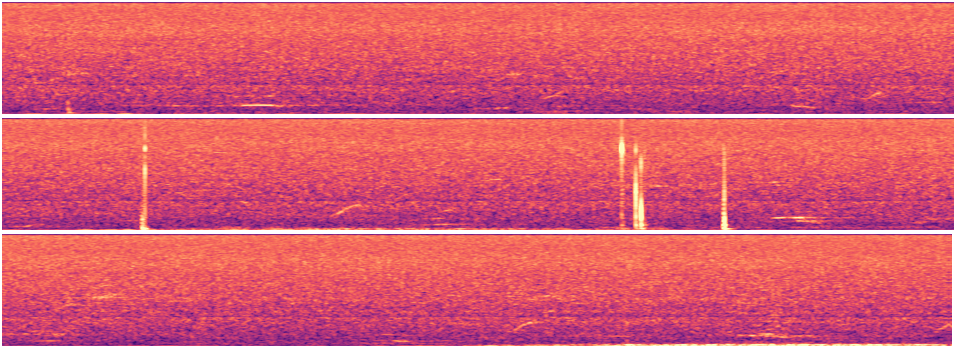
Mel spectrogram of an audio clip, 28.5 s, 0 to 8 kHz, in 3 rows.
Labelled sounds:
20.0	20.3	humpback whale, 1.3 to 1.5 kHz

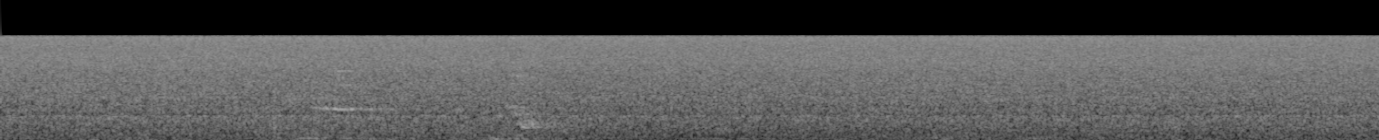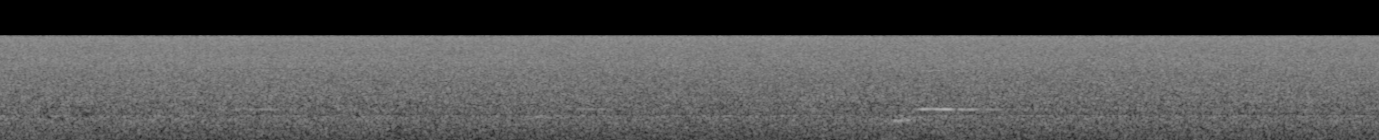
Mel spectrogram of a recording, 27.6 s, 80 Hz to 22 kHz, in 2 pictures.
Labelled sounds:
3.1	3.6	humpback whale, 0.90 to 1.0 kHz
22.9	23.3	humpback whale, 0.90 to 1.1 kHz

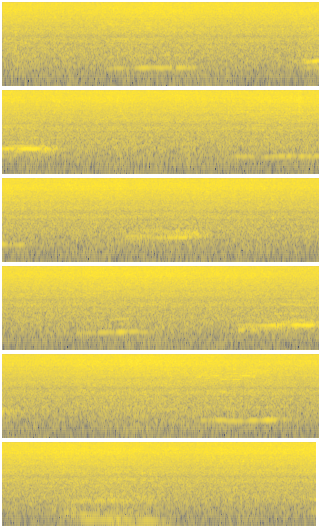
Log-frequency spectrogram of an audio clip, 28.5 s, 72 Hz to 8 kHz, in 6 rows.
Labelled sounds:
22.8	23.1	humpback whale, 2.9 to 3.2 kHz

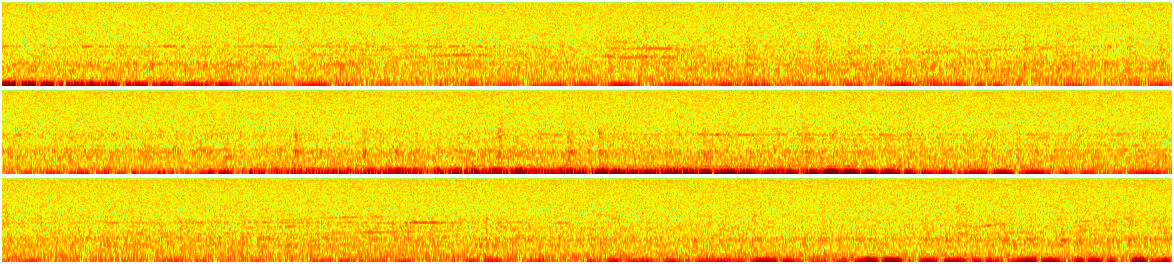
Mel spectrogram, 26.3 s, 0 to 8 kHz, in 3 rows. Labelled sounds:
3.0	3.6	humpback whale, 0.96 to 1.1 kHz
4.6	5.1	humpback whale, 0.93 to 1.5 kHz
7.3	7.6	humpback whale, 1.3 to 1.4 kHz
19.9	20.8	humpback whale, 0.96 to 2.0 kHz
24.8	25.1	humpback whale, 1.2 to 1.5 kHz

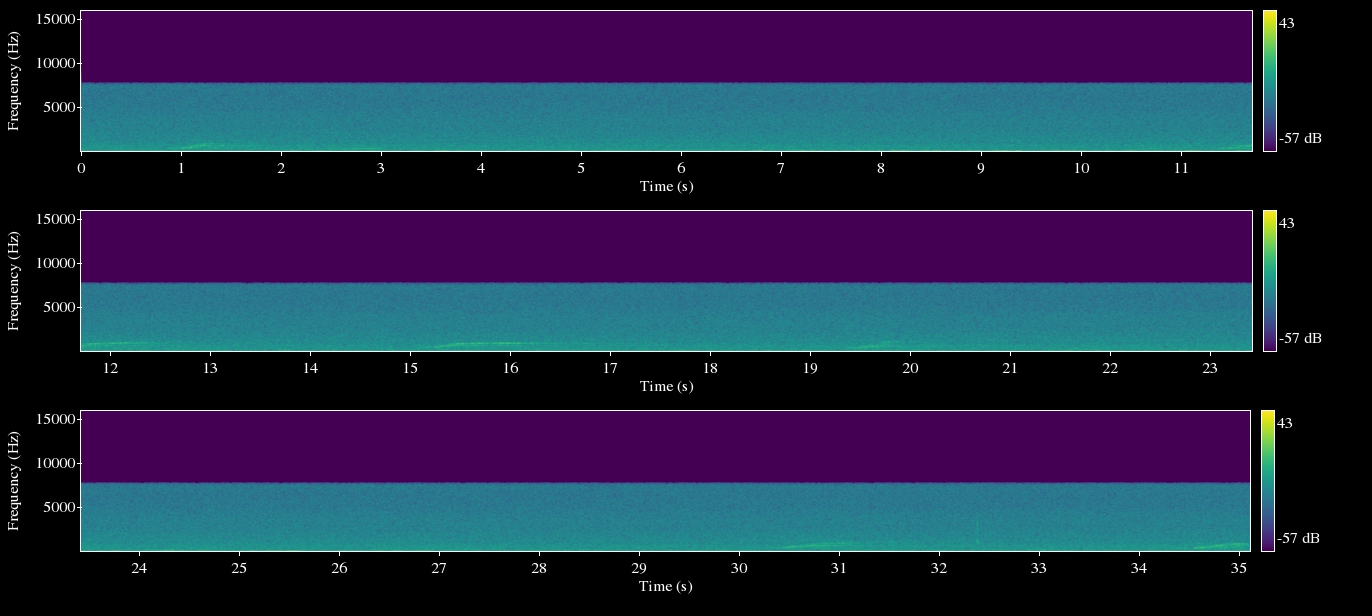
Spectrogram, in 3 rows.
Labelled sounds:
11.7	12.4	humpback whale, 0.80 to 1.1 kHz
15.4	16.2	humpback whale, 0.80 to 0.99 kHz
30.7	31.2	humpback whale, 0.80 to 0.99 kHz
34.8	35.1	humpback whale, 0.80 to 0.93 kHz

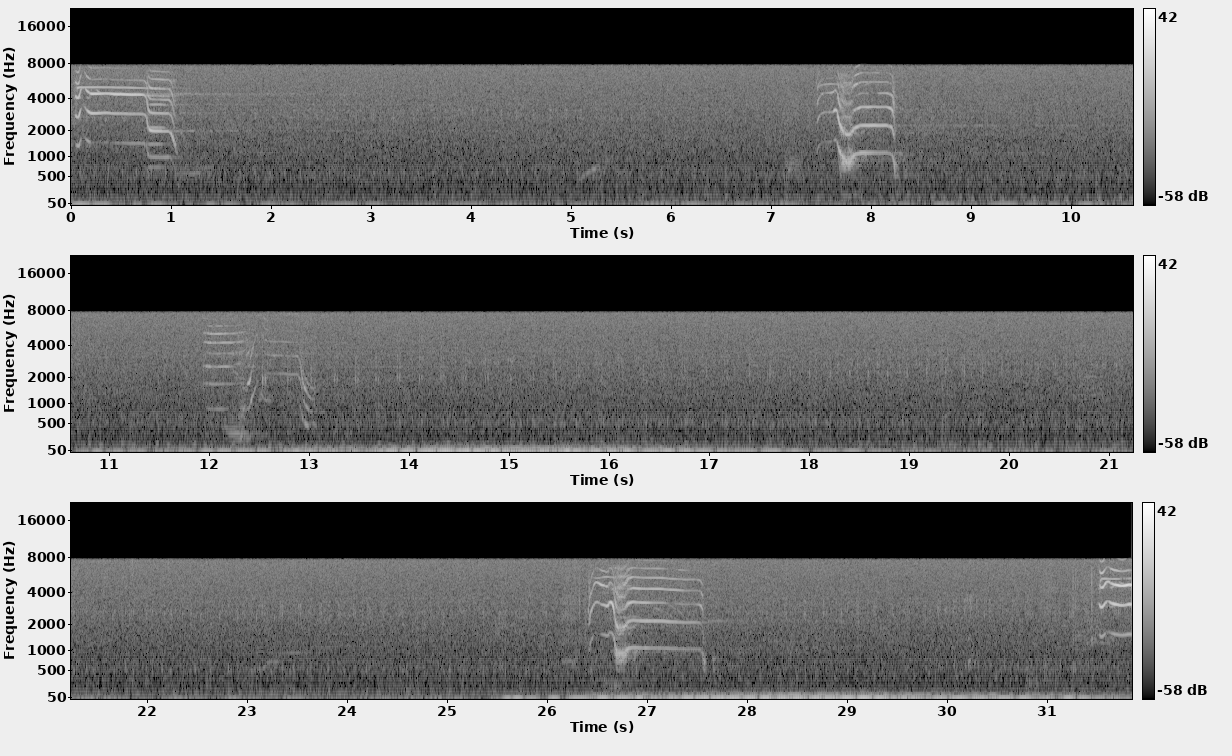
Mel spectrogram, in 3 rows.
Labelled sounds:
0.0	1.1	killer whale, northern resident, G clan, 0.80 to 7.5 kHz
7.5	8.3	killer whale, northern resident, G clan, 0.80 to 7.9 kHz
11.9	13.1	killer whale, northern resident, G clan, 1.1 to 6.0 kHz
26.4	27.6	killer whale, northern resident, G clan, 0.80 to 7.6 kHz
31.4	31.8	killer whale, northern resident, G clan, 1.2 to 8.0 kHz

